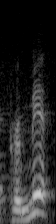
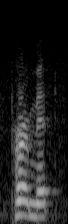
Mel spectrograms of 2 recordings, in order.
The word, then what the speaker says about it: permit: rigid requirement we would we couldn't make the contrast for instance between uh I permit and one permit in other words the word permit is a noun but in I permit where the primary stress is on the second syllable this turns it into a verb permit permit two different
